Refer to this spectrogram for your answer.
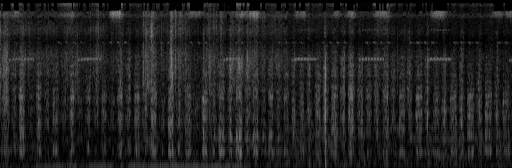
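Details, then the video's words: Rapid, even panting from a red Pit Bull, soft airy huffs repeating about twice a second, with a low hum beneath the first half and brief high beeping dashes in the background. "Pitbull red dog"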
